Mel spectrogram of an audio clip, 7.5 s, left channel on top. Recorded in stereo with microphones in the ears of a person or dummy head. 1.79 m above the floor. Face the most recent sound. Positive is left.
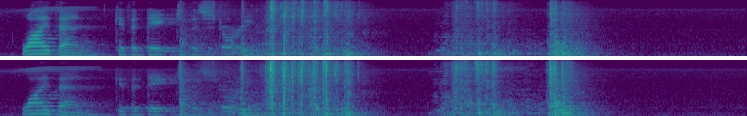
turn(degrees=-70)  # may be behind; listen again after turning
